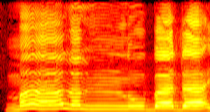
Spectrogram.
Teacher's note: Idgham bila gunnah lebur atau masuk dengan huruf lam tanpa dengung.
